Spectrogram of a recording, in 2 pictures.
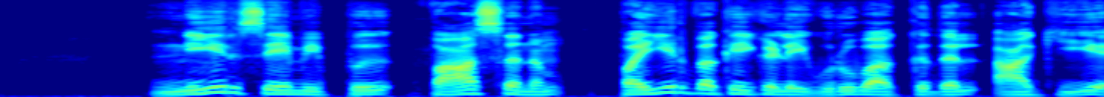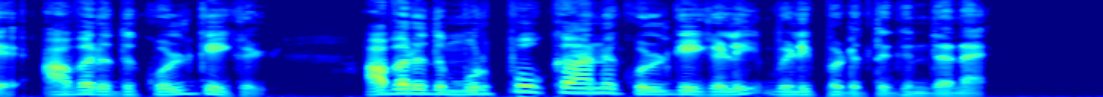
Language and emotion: Tamil, neutral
